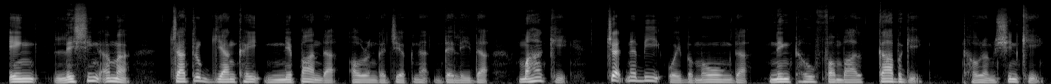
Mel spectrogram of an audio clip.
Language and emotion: Manipuri, neutral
